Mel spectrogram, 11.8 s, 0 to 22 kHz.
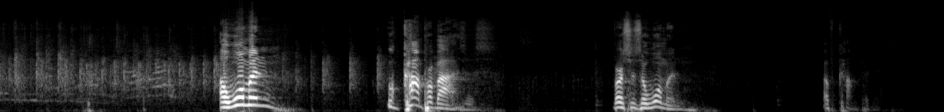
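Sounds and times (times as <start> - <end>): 
audience clapping hands in praise to God: 0.0 - 5.8
speech: 2.8 - 3.5, 4.8 - 6.1, 7.7 - 8.6, 10.3 - 11.0.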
